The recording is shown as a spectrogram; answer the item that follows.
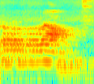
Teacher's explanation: जैसे रा होता है, इसे लुंठित बोलते हैं। लुंठित मतलब जब हम इसका उच्चारण करते हैं तो हमारी जीभ लुढ़कती हुई यानी पलट जाती है। जैसे रा बोलते हैं तो पलट जाती है, और इसे हम देर तक उच्चारण कर सकते हैं, जैसे रा।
